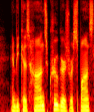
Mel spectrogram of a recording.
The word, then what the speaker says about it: Krueger: He mispronounced Hans's name, Krager instead of Kruger, called him Herr instead of Chairman Kruger the way Hans preferred in English.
